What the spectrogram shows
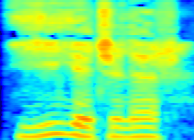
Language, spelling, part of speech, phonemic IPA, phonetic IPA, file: Turkish, iyi geceler, interjection, /i.ji ɟe.d͡ʒeˈleɾ/, [i.ji ɟɛ.d͡ʒɛˈleɾ], İyi geceler.ogg
- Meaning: good night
